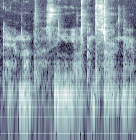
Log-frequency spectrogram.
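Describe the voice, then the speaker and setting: A soft-spoken ASMR creator murmuring methodically in a breathy, whispery voice, unhurried and close to the microphone. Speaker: ASMR creator playing a record inspector.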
